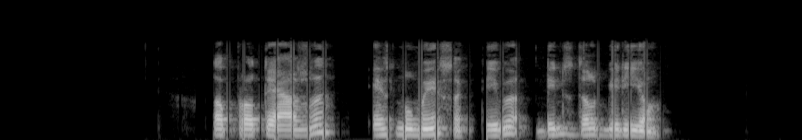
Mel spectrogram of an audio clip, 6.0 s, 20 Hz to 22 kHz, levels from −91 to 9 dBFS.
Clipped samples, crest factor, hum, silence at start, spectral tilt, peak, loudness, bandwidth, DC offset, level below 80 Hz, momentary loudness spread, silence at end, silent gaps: under 0.1%; 20 dB; none; 1.6 s; -7 dB/octave; -4 dBFS; -21 LUFS; 7.6 kHz; under 0.1%; -54 dBFS; 7 LU; 1.05 s; none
